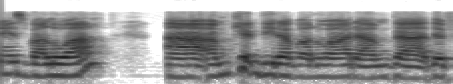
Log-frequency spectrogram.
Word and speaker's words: Valois: So the pronunciation is Valois.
